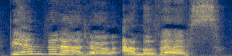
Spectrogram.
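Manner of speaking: loud, high and drawn-out Spanish greeting; shouted Spanish. Shown as a demonstration. Fitness instructor welcoming viewers in Spanish, shouted. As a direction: call it out slowly in over-enthusiastic Spanish. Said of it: "have to shout it".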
